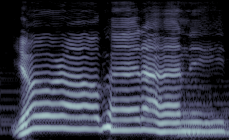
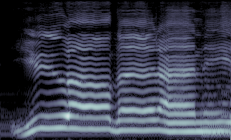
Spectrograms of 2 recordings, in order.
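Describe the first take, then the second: First: The phrase begins with 'you're'. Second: The phrase begins with 'you' only. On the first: The speaker calls it right. "instead of saying" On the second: The speaker calls it wrong. "He said"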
